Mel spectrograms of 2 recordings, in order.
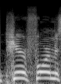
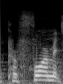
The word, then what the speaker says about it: piriformis: dynamic and static stretching the pureformance stretch some people mispronounce it and call it the performance stretch uh but it's named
